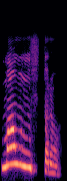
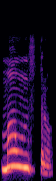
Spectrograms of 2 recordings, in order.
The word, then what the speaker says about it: monstruo: este no se dice no se dice monstro no es monstruo el monstruo es como si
